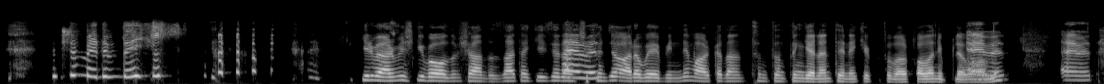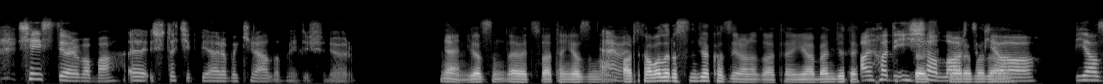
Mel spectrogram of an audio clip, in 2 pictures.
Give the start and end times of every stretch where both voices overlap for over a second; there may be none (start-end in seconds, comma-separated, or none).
19.6-21.2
